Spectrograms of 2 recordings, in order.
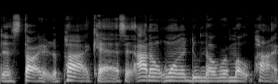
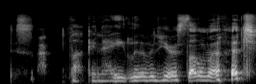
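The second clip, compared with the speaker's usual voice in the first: low, whispery retold grumble; defeated mutter; 3 semitones lower, 4 dB quieter than usual. Retelling her fall while shoveling, whispery grumble. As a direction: grumble it almost without voice after a sigh. Retelling after slipping and falling.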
